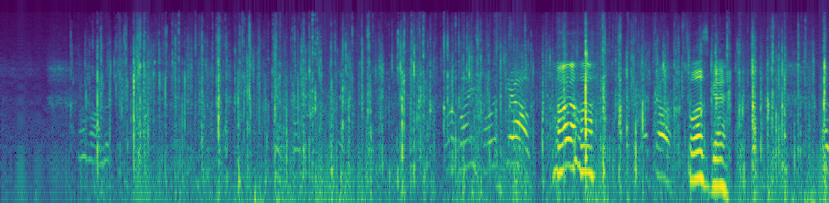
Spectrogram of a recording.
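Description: Horse hooves clop and clatter on a stone path.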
